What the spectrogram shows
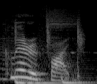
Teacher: It's a clear soft R followed by a distinct e sound.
